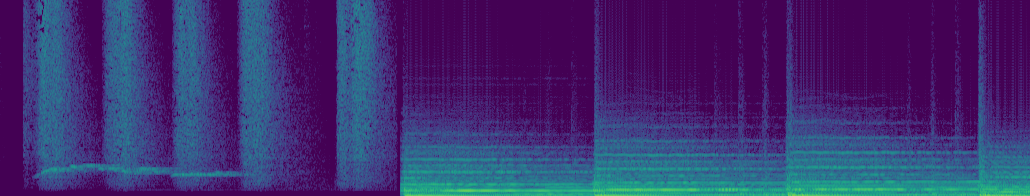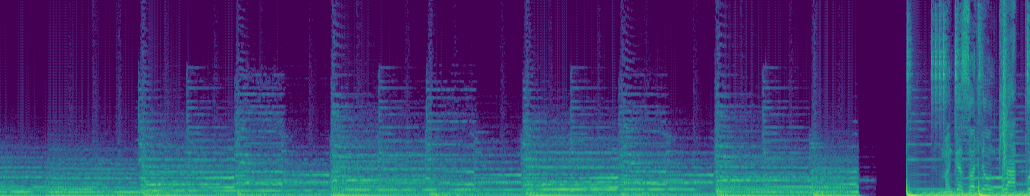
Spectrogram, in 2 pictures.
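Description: A few short hissing, whistly bursts, then a song kicks in loudly with a steady beat, deep bass and layered sustained melody, running on with a brief cut near the end.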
